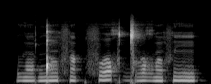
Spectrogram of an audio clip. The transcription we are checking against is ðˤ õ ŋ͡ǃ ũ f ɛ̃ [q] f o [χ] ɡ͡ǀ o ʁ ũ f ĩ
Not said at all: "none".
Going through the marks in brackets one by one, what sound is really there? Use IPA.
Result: q, χ

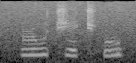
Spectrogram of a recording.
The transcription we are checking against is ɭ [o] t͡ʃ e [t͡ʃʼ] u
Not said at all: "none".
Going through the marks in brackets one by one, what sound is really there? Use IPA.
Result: u, t͡ʃʼ

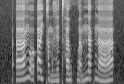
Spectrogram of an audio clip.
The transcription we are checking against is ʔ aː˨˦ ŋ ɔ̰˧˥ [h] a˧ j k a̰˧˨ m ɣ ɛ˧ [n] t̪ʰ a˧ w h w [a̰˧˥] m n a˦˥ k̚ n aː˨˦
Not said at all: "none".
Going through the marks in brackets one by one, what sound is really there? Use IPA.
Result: ʔ, none, a̰˧˥

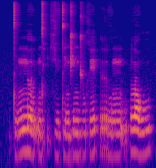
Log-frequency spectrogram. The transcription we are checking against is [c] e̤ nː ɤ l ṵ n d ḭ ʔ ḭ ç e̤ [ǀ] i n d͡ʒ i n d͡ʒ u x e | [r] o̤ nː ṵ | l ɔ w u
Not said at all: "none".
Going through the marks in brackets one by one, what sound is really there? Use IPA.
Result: t̪, t̪, r

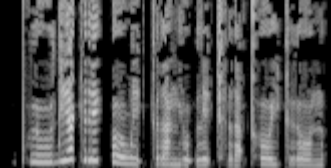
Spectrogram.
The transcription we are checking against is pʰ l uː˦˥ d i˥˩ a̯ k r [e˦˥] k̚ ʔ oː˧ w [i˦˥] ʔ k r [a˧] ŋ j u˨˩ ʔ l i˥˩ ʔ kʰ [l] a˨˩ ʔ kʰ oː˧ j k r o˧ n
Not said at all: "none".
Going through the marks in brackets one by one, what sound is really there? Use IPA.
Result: e˥˩, i˨˩, a˧, r

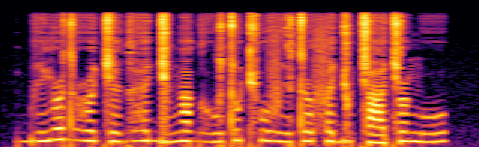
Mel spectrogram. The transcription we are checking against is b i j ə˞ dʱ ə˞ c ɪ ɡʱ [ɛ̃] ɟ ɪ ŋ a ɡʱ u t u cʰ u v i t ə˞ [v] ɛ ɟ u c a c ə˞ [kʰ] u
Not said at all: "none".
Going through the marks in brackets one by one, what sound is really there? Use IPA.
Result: ɛ, f, ŋ

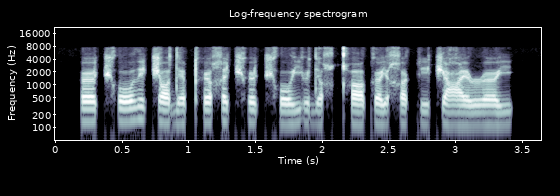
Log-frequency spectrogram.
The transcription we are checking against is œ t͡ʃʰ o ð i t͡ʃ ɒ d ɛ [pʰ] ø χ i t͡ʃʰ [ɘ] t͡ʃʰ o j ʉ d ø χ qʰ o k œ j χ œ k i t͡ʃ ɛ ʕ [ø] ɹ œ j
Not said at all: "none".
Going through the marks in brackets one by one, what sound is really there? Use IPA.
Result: pʰ, ø, ɛ

